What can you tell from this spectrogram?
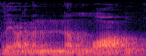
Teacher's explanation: അള്ളാഹു എന്ന ഇസ്മുൽ ജലാലയിൽ ലാമിനെ തഫ്ഹീം ചെയ്ത് ശബ്ദം ഹറക്കത്ത് പോലെ ശബ്ദം പെരുപ്പിച്ചുകൊണ്ട് ശബ്ദ ഭാരത്തോടുകൂടി ഉച്ചരിക്കണം. ഫലയാലമന്നല്ലാഹു ലാമിൻ്റെ മഖ്റജിൽ മാറ്റം വരാൻ പാടില്ല.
